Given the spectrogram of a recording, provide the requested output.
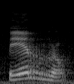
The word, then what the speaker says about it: perro: Agora, cachorro, que é perro, se escreve com dois R's e se vibra ainda mais a língua.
